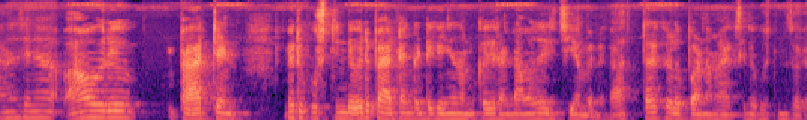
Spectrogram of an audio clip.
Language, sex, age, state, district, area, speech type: Malayalam, male, 18-30, Kerala, Wayanad, rural, spontaneous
